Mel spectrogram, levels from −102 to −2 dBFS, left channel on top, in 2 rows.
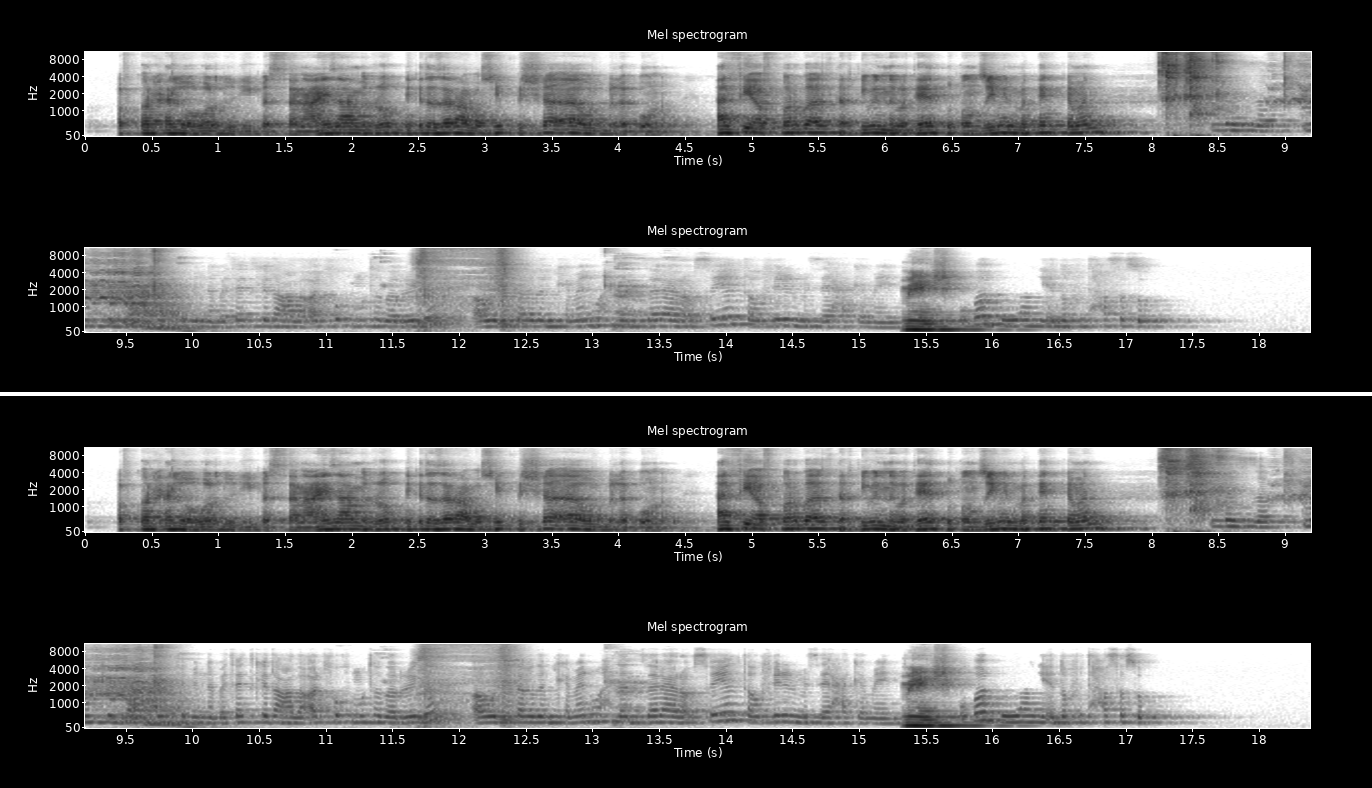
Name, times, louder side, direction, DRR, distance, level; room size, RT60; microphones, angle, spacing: voice 1, 0.2-4.4 4.7-7.6 15.3-15.7, equal, ahead, 3 dB, 0.3 m, -20 dB
sound 1, 8.0-8.5 9.0-9.1 9.5-9.9 11.2-12.4 12.6-12.8 13.1-13.4, left 6 dB, 60° left, 0.7 m, -27 dB
voice 2, 8.4-15.3 15.7-17.1, right 3 dB, 75° right, 7 dB, 0.5 m, -37 dB
sound 2, 8.5-8.6 8.8-10.0, left 3 dB, 75° left, 1.1 m, -35 dB
4.9 x 2.9 x 3.2 m, 0.83 s
head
